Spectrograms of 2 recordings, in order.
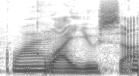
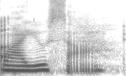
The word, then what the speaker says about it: Guayusa: Guayusa. – Guayusa.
